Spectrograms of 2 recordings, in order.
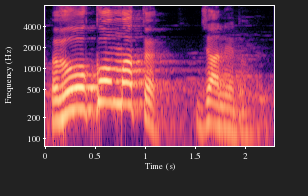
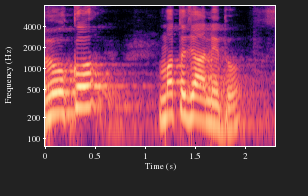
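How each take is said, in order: First: The pause comes right after मत. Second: The pause comes right after रोको.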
